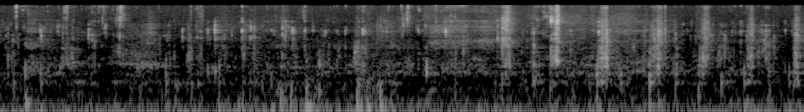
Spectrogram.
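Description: Close-miked eating of steamed meat dumplings (manty): biting and chewing, with many small mouth clicks scattered throughout.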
